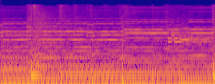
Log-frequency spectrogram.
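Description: Pipe band bagpipes playing a slow tune over their steady drones, with acoustic guitars strumming beneath, in a wordless instrumental passage of the song.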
